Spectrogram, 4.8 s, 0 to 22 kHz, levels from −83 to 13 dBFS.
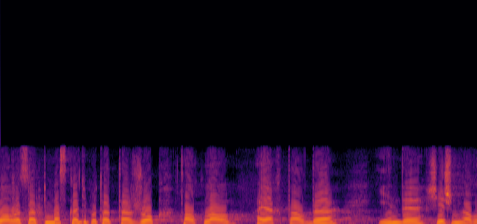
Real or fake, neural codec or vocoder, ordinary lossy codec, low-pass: real; none; none; none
